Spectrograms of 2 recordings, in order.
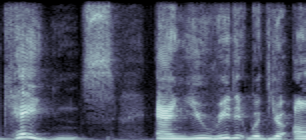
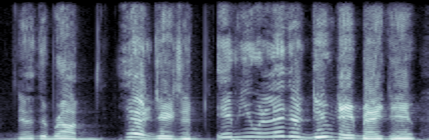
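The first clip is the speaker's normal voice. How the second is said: imitating the rival host; 2 semitones higher, 3 dB louder than usual. Host parodying the North Side host talking to Jason, louder and put-on. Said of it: "the North Side teller up there".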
